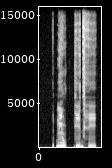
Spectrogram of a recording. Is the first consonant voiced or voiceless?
voiced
